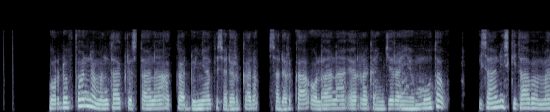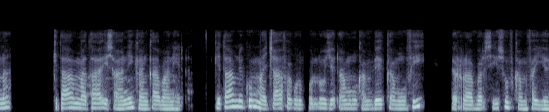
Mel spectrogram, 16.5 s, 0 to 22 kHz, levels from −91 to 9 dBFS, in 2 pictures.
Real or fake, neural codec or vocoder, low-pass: fake; vocoder, 22.05 kHz, 80 mel bands, WaveNeXt; 7.2 kHz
